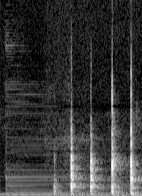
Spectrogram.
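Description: Five knocks strike a bathroom door in a steady, even rhythm. The first knock is softer and the rest are firm, with no voices.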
